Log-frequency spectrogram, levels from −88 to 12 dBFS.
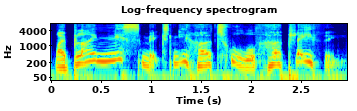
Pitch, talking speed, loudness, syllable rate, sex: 185 Hz, 160 wpm, -19 LUFS, 4.0 syllables/s, male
